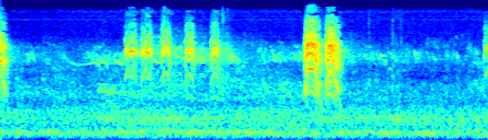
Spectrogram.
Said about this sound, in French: Bon, je vous l'accorde, Clotilde, c'est pas aussi mélodieux que le rouge-gorge. C'est le faucon cresserellette, un tout petit rapace qui vient de mettre à l'arrêt un grand parc d'éoliennes dans le sud de la France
